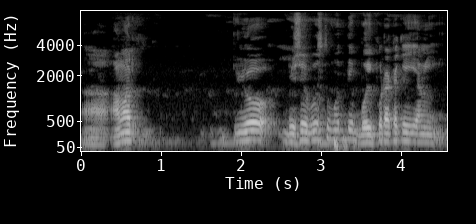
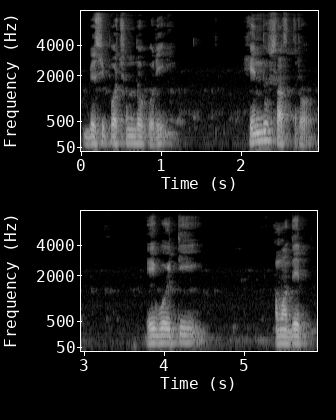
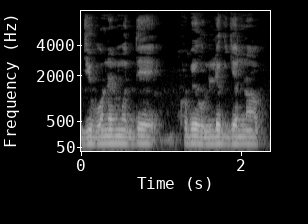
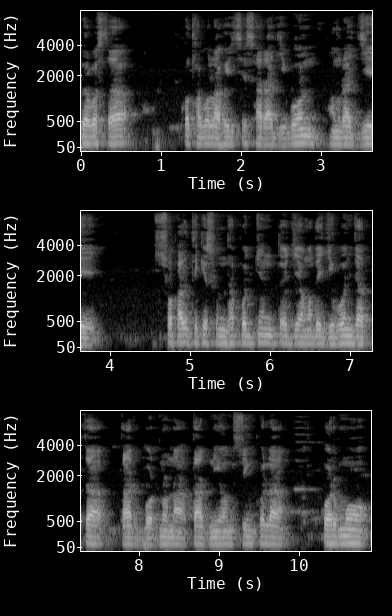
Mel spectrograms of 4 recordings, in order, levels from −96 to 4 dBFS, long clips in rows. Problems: constant background noise, continuous background conversations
